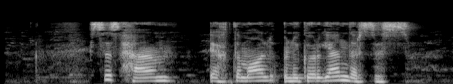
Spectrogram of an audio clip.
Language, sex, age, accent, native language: Uzbek, male, 18-24, Farg'ona, Uzbek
